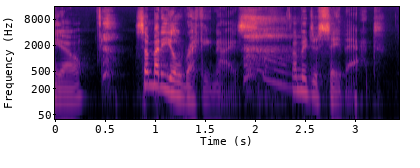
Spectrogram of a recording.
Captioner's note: gasps; gasps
